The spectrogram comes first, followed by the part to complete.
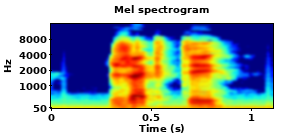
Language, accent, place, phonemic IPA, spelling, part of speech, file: French, France, Lyon, /ʒak.te/, jacqueter, verb, LL-Q150 (fra)-jacqueter.wav
- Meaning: to chat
